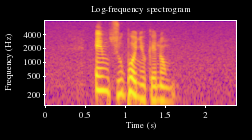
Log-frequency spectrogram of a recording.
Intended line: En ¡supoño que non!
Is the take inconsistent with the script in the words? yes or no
no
